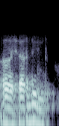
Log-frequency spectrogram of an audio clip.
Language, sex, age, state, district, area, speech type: Malayalam, male, 18-30, Kerala, Wayanad, rural, conversation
